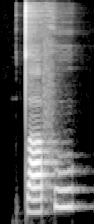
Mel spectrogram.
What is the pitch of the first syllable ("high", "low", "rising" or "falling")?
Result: rising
